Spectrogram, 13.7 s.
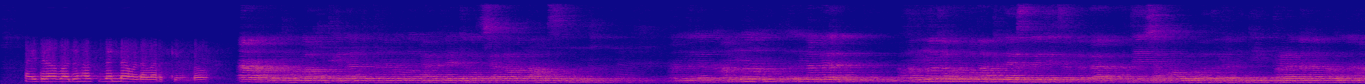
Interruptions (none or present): none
